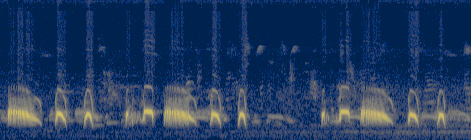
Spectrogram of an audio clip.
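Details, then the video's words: A decoy spotted dove gives deep, hollow cooing in repeated phrases. Each phrase has a long rolling, quavering coo that drops in pitch and is followed by two or three short arched notes. Faint soft murmurs fill the gaps. "Chim Cu Mồi cu moi chuan gáy gọi hai hậu mới nhất"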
